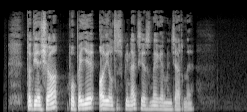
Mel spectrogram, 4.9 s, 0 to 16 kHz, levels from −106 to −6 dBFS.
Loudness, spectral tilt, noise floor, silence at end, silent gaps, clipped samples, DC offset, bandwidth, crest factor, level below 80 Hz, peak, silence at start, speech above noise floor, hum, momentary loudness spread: -19 LUFS; -5 dB/octave; -74 dBFS; 1.1 s; none; under 0.1%; under 0.1%; 11 kHz; 20 dB; -60 dBFS; 0 dBFS; 0.25 s; 56 dB; none; 13 LU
